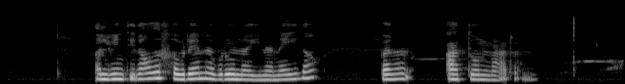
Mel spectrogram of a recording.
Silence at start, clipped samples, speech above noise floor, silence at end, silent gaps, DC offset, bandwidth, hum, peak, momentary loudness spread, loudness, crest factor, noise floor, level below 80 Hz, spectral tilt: 0.95 s; under 0.1%; 42 dB; 0.35 s; none; under 0.1%; 8.6 kHz; none; -6 dBFS; 14 LU; -23 LUFS; 18 dB; -64 dBFS; -78 dBFS; -6.5 dB/octave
